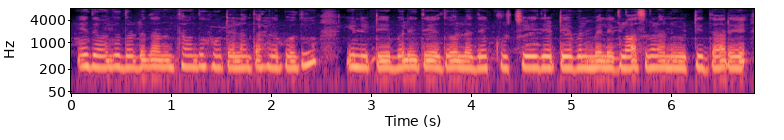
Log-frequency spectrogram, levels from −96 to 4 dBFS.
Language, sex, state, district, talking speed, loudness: Kannada, female, Karnataka, Dharwad, 165 wpm, -18 LUFS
